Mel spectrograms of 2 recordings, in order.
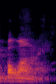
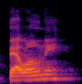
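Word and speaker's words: Belloni: on a podcast called the town with Matthew baloney I hope I'm pronouncing that correctly I'm always sensitive to the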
